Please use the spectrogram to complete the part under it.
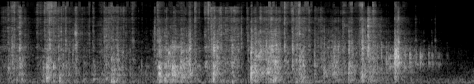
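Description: Bent metal ridge panels for a Pacific tile batten roof being cut. A loud, continuous, close crunching and rattling runs for several seconds, then drops off abruptly.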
